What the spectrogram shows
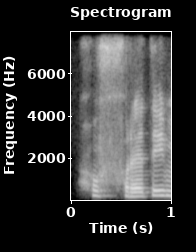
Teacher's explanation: فا کے اوپر ساکن ہے تو اس میں ہمس اور بھی واضح ہوگا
